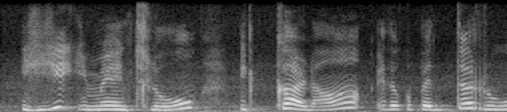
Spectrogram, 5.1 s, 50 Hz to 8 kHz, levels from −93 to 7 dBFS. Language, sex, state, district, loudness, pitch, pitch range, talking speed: Telugu, female, Andhra Pradesh, Sri Satya Sai, -17 LUFS, 265 Hz, 250-335 Hz, 105 wpm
